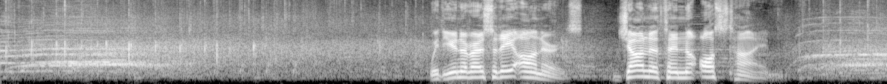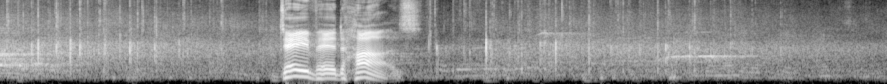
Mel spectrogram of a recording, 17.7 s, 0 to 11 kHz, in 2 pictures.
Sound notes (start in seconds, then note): 0.0 audience cheering; 0.0 audience applauding; 8.0 audience cheering; 8.0 audience applauding; 13.3 audience cheering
